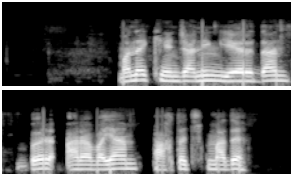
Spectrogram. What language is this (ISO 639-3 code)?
uzb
